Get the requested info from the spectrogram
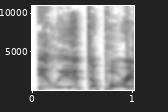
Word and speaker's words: Ilia Topuria: I called Zach Candido yesterday and said, How do I pronounce Ilia Topuria's name? and he sent me a phonetic spelling and an, an audio clip. Ilia Tapori, that's exactly right.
